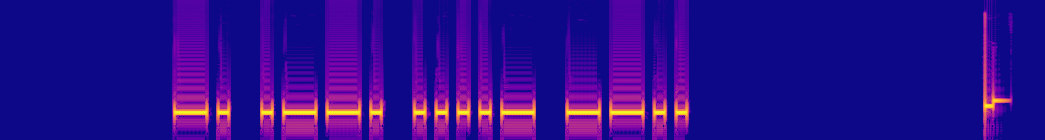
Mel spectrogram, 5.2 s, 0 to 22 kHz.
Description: Morse code, heard as a keyed tone, about 22 wpm, 700 Hz. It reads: NP4Z
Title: USA Call Signs - 4 Characters - 2x Character Spacing - 22wpm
